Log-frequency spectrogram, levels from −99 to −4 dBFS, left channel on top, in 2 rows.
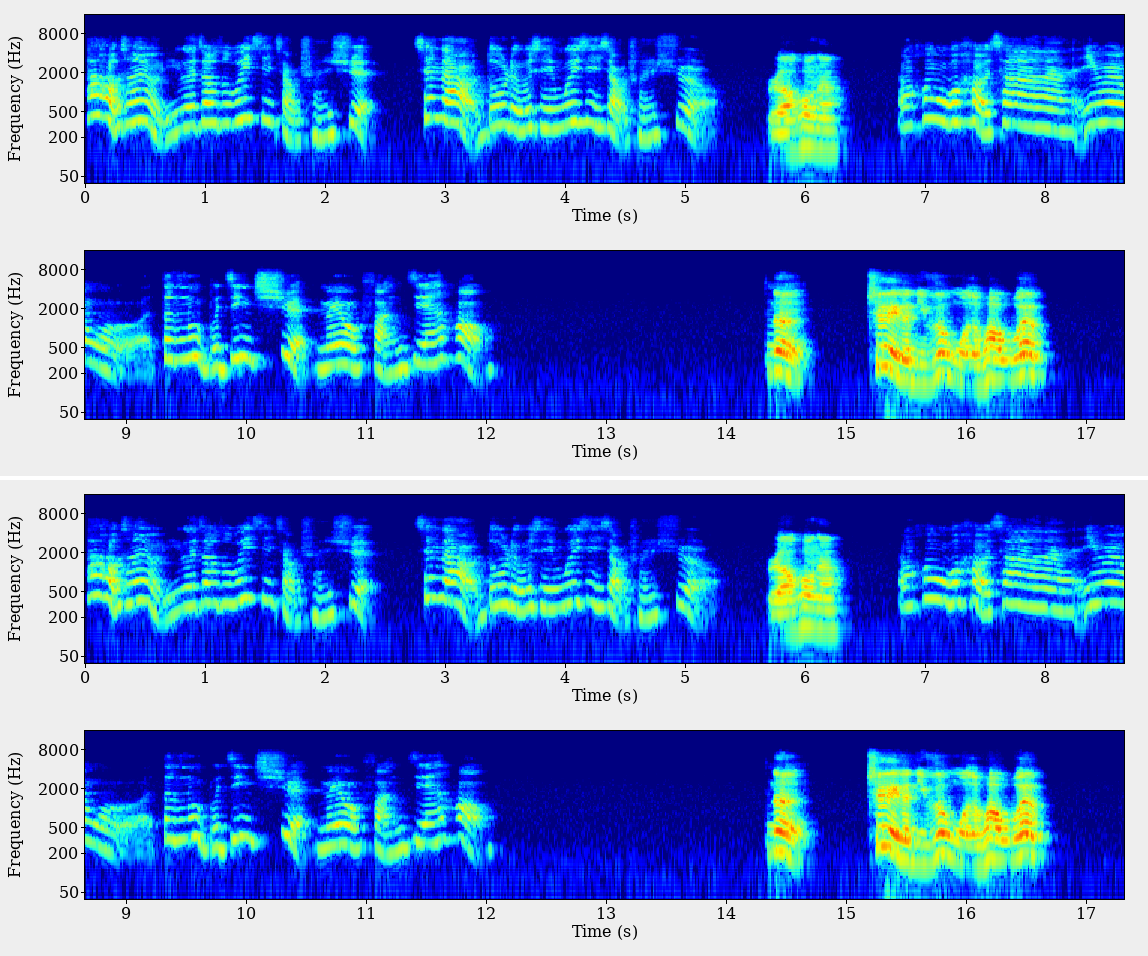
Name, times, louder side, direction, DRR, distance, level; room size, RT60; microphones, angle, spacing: voice 1, 0.0-2.4 2.7-5.3 6.8-12.1 14.3-14.7, left 3 dB, 65° left, 1.5 m, -44 dB
voice 2, 5.7-6.3 14.3-14.6 15.2-16.6, right 1 dB, 15° right, 1.7 m, -28 dB
11.5 x 4.6 x 2.9 m
head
